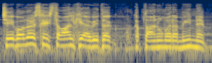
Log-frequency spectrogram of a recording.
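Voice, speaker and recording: A man's voice: sits high, steady tone, fast talker, darkish tone, soft background music. A Pakistani man giving live cricket commentary, analysing play and praising shots appreciatively.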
